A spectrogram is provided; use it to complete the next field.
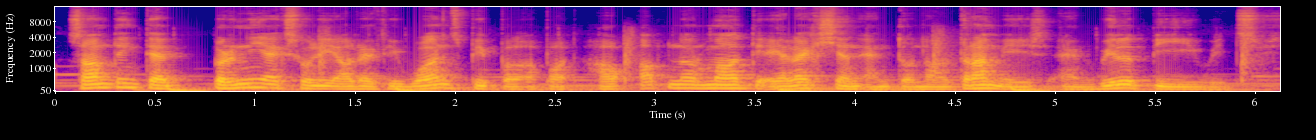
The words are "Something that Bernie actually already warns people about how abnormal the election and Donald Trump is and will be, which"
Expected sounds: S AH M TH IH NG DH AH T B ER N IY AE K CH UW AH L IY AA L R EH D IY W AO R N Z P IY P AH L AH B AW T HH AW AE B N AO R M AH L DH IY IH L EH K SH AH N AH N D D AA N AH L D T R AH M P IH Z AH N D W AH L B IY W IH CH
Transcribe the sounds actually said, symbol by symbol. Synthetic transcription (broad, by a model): S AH M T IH NG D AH T B ER N IY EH K CH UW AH L IY AA L R EH D IY W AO N S P IY P AH L AH B AW T HH AW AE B N AO R M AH L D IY IH L EH K SH AH N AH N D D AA N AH L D T R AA M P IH S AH N W AH L B IY W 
